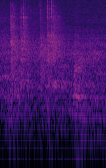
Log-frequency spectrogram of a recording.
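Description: A slide projector advancing to the next slide: a quick run of mechanical clicks in the first second, over low talk in the room.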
